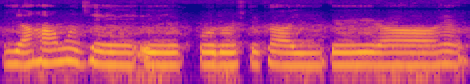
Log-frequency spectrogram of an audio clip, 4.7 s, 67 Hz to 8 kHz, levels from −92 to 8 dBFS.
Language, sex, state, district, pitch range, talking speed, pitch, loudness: Hindi, female, Madhya Pradesh, Umaria, 200-215 Hz, 100 wpm, 205 Hz, -16 LUFS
